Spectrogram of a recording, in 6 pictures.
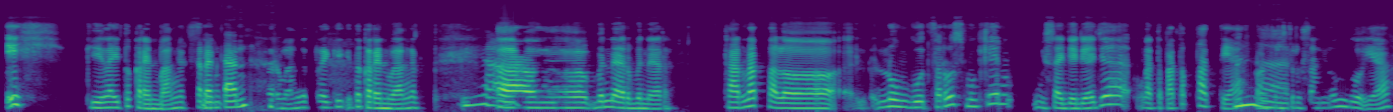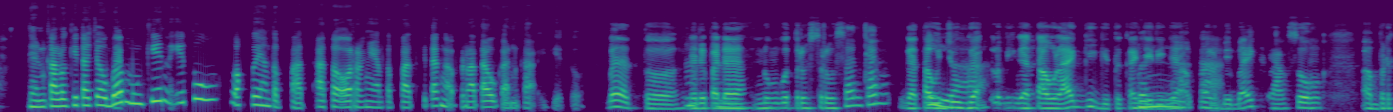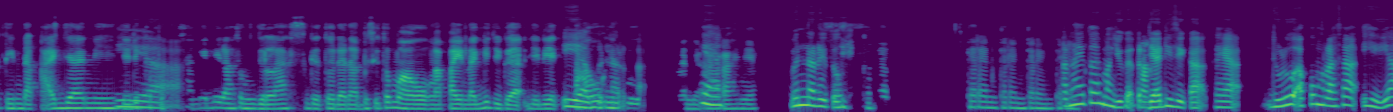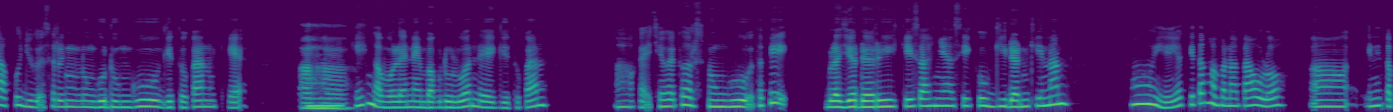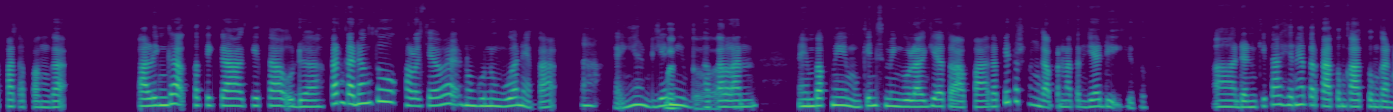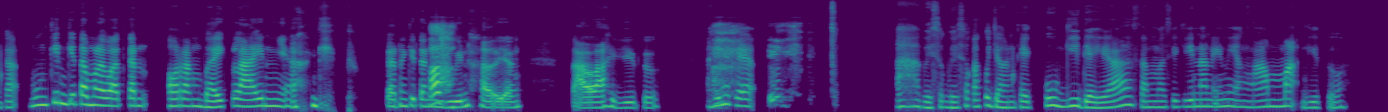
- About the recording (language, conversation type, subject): Indonesian, podcast, Kenapa karakter fiksi bisa terasa seperti teman dekat bagi kita?
- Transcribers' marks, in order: chuckle; other background noise; tapping; laughing while speaking: "lainnya gitu"; tsk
